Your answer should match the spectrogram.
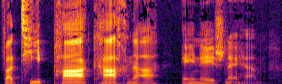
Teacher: So you have a kamatz, and this is a real kamatz. This is a long ah sound under the pe in vatipa kachna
